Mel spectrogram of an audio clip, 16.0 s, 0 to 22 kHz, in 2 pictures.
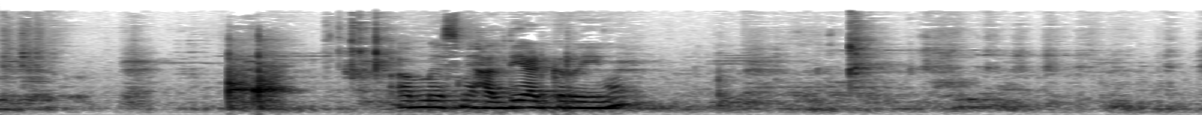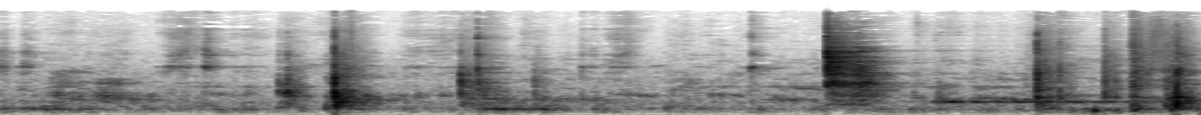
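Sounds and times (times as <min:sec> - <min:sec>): steel bowl and spoon clinking: 0:05.4 - 0:07.3.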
